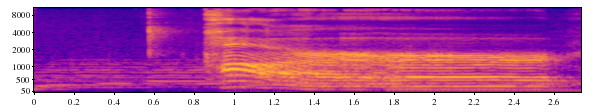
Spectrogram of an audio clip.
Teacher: this is a post-alveolar sound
